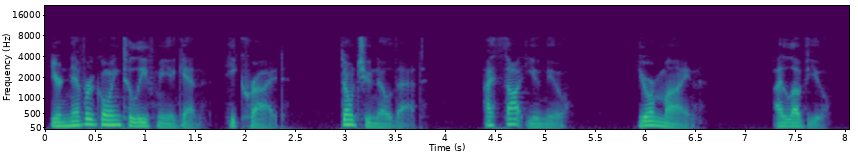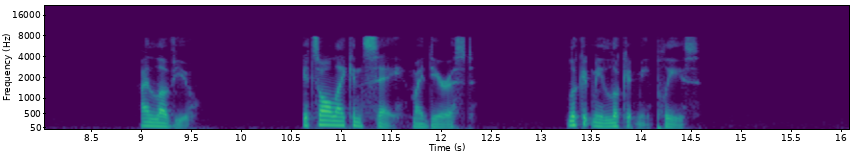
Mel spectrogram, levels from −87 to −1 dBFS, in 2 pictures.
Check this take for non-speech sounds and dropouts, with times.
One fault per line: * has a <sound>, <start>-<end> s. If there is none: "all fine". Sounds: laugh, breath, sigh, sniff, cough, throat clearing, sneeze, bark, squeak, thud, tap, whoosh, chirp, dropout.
all fine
